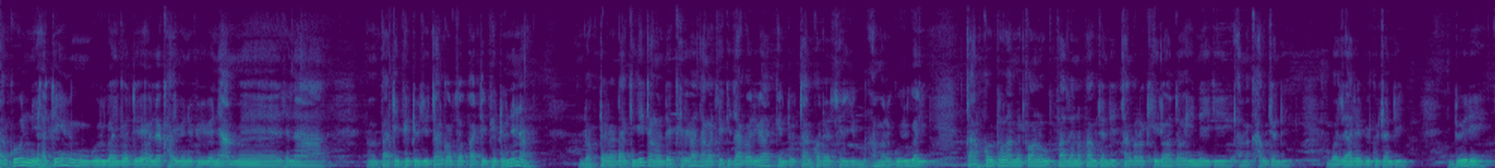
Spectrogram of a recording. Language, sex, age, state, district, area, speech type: Odia, male, 45-60, Odisha, Kendujhar, urban, spontaneous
